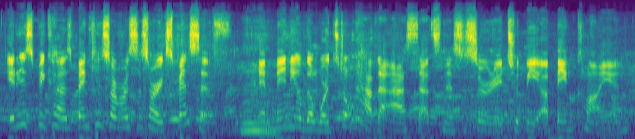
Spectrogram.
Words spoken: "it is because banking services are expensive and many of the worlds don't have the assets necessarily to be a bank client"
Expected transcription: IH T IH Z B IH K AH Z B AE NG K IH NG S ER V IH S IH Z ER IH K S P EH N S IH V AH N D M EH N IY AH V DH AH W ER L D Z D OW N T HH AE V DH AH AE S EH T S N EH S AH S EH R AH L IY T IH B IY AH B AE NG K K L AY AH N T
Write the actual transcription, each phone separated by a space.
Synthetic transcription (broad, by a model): IH T IH Z B IH K AH Z B AE NG K IH NG S ER V IH S IH Z ER IH K S P EH N S IH V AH N M EH N IY AH V DH AH W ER D Z D OW N T HH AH V DH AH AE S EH T S N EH S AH S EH R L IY T IH B IY AH B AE NG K K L AY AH N T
